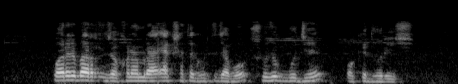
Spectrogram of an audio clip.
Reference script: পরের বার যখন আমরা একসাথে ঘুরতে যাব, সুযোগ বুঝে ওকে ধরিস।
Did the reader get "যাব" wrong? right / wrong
right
